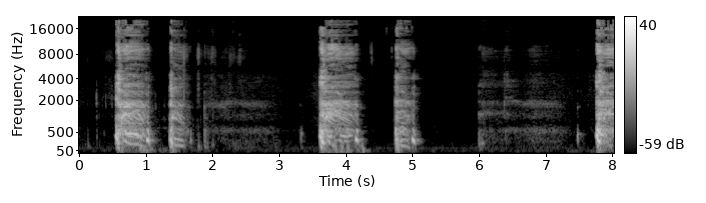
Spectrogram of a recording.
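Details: Right after a run, short, harsh cough bursts come in pairs with quiet pauses between them. Finding: post-exercise cough.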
